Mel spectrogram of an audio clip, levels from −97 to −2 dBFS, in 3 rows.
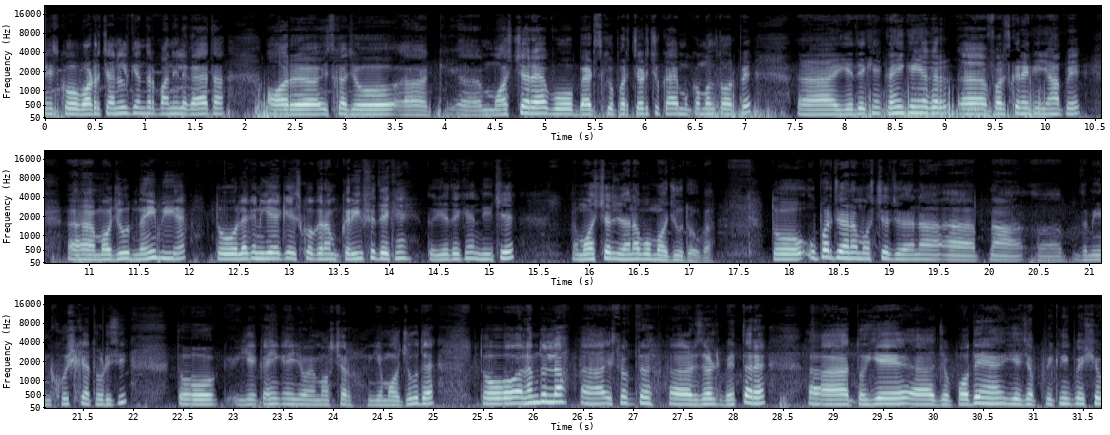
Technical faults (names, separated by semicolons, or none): dropped buffer (overrun); burst of packet loss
